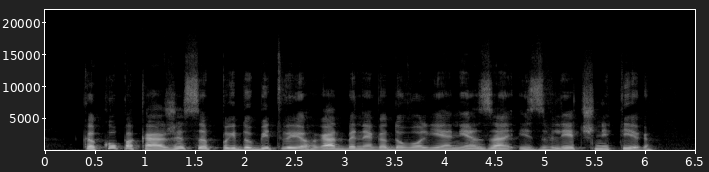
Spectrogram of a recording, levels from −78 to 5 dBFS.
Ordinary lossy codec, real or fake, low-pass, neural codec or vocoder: none; fake; 19.8 kHz; vocoder, 44.1 kHz, 128 mel bands, Pupu-Vocoder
